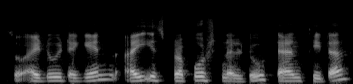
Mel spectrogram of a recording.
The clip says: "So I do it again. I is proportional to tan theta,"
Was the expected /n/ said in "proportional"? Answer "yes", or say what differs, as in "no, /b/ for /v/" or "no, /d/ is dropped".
yes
